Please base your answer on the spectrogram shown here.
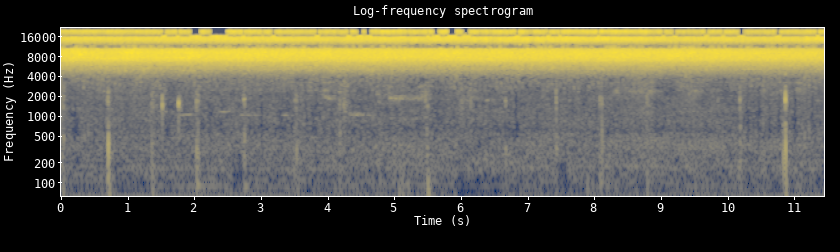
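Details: Cicadas singing after the rain as a hiker climbs a mountain in the morning: an intense, even, high-pitched buzzing chorus runs throughout, with occasional crisp clicks and steps audible below.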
